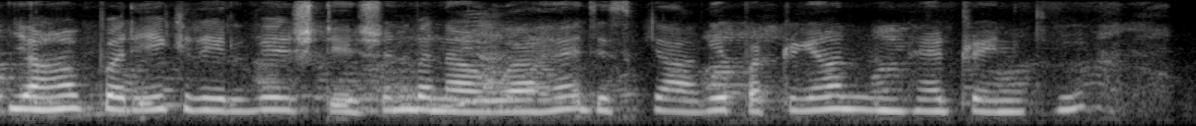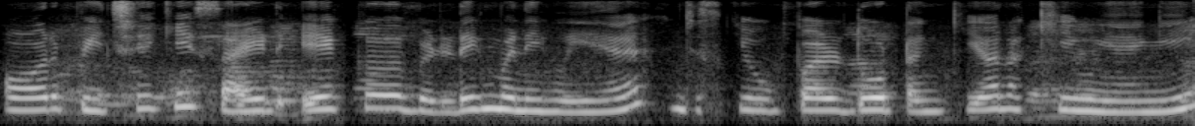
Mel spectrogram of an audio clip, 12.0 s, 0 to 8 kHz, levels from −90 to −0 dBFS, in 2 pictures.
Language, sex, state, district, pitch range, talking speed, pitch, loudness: Hindi, female, Andhra Pradesh, Chittoor, 250-285 Hz, 145 wpm, 270 Hz, -27 LUFS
